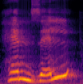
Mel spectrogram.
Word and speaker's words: Hänsel: Hansel, esa A se escribe con una diéresis, un signo ortográfico que en alemán se llama umlaut y que cambia la pronunciación de la vocal. De A se pronuncia E, con lo cual en realidad serían Hänsel y Gretel, aunque...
